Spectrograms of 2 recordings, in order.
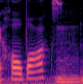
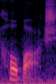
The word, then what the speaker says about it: Holbox: So Americans say Holbox, but I think it's pronounced like Holbox.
